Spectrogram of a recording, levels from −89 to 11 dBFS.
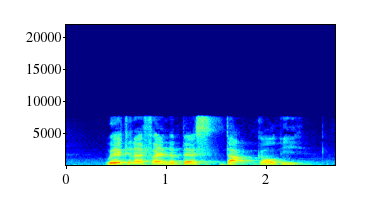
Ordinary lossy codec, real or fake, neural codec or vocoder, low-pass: none; fake; codec, 16 kHz, 2 kbps, FunCodec, trained on Chinese and English, 25 frames a second; none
